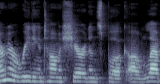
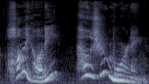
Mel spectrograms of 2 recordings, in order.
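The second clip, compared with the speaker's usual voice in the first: high, sing-song mock sweetness; sugary cheerful greeting; 8 semitones higher, slower than usual. Husband greets wife after his outburst, mock cheery. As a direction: imitate an oblivious husband, much higher pitched. Husband acting as if nothing happened.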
